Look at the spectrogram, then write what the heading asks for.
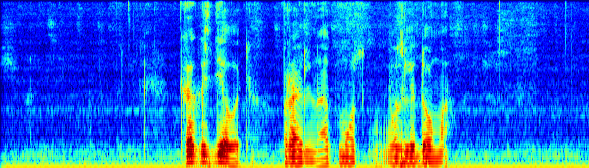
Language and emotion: Russian, neutral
